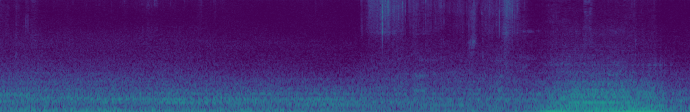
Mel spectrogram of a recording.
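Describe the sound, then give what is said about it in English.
A truck passing to the left on a road with a lane closed, a continuous low engine rumble and road noise that swells slightly near the end. “Sorry about that. There's a truck that needs to pass to the left. Because there's a lane closed.”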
